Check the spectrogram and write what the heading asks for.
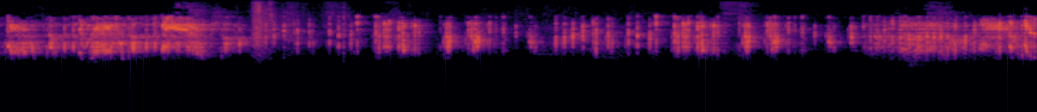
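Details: Nesting swiftlets, heard as a continuous high, dry, rattling chatter of rapid clicks and chirps that swells and fades in waves, as if in an enclosed space.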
